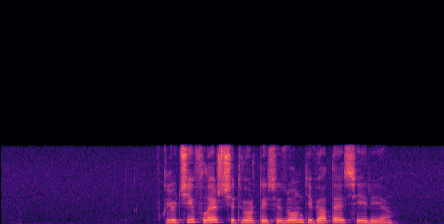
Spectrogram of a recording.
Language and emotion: Russian, neutral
